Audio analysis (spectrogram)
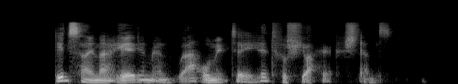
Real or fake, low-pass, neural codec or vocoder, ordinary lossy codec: fake; 7.2 kHz; codec, 16 kHz, 0.5 kbps, FreqCodec, larger model; MP3, 48 kbps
